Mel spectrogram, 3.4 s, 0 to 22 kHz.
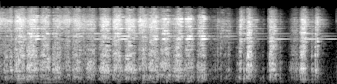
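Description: Waterproof 180 grit wet-dry sandpaper rubs steadily against a dull blade in a rough, rasping scrape, repeated in quick strokes that come close and fairly loud with no talking.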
